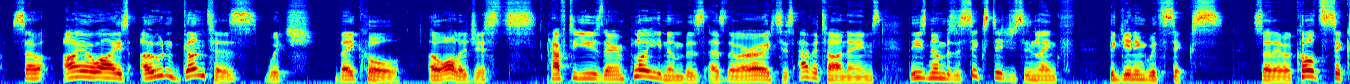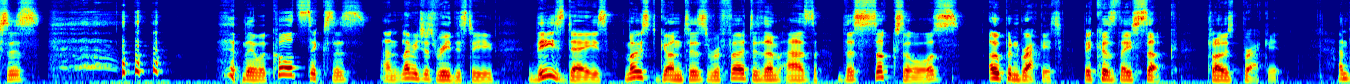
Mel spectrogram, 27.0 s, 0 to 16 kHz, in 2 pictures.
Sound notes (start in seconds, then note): 14.0 laughter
